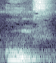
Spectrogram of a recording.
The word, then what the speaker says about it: comb: C-O-M-B is a comb, not, it is as if to be pronounced as C-O-O-M-B. Just remember, womb, tomb and comb have a single O but have to be pronounced with as if two O are there.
